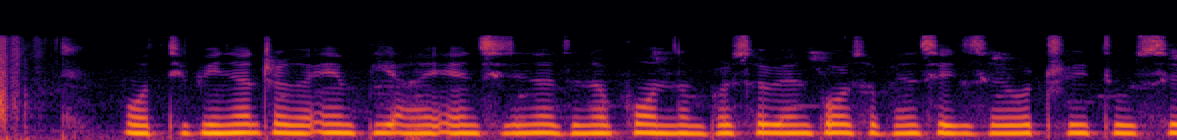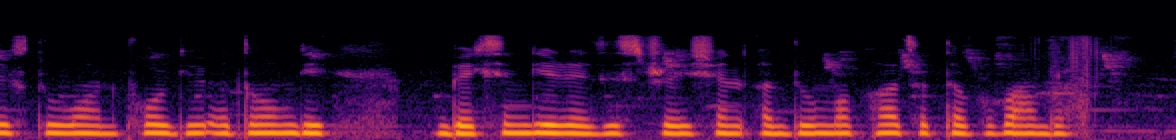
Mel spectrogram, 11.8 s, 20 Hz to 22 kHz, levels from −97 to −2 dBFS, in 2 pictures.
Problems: background sounds at intervals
